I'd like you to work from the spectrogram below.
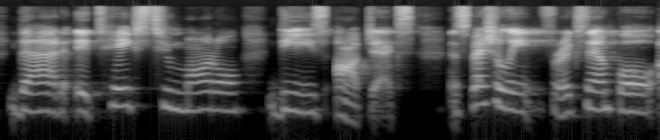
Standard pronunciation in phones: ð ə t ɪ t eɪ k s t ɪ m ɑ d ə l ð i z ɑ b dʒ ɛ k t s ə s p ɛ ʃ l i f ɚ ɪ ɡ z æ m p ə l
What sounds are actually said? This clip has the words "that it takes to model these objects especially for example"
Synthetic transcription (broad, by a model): ð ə t ɪ t eɪ k s t ɪ m ɑ d l ð i z ɑ b dʒ ɛ k t s ə s p ɛ ʃ l i f ɚ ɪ ɡ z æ m p l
